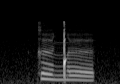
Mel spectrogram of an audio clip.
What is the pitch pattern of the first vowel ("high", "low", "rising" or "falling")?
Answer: falling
